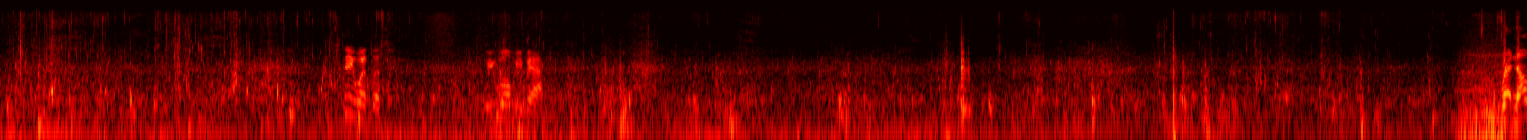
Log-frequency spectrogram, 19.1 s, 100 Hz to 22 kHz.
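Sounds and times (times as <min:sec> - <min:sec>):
boat engine rumble: 0:00.0 - 0:19.0
wind on microphone: 0:18.1 - 0:19.0.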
